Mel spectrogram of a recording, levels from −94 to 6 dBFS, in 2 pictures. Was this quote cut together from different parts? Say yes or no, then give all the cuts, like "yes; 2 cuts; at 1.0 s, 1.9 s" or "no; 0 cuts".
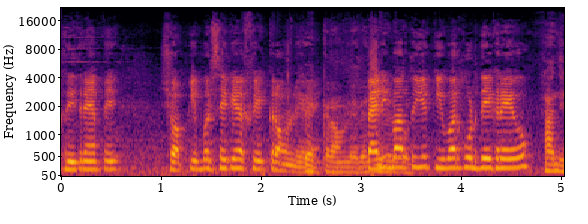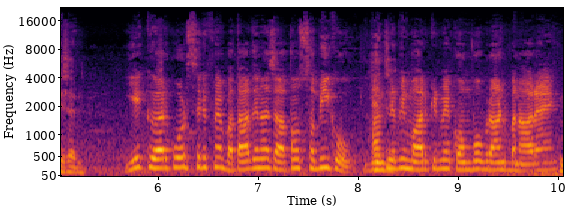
no; 0 cuts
